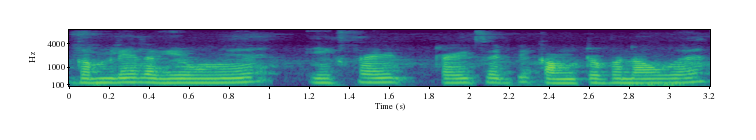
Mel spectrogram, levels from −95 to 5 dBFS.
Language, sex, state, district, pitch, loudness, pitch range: Hindi, female, Haryana, Rohtak, 180 Hz, -19 LUFS, 175-185 Hz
